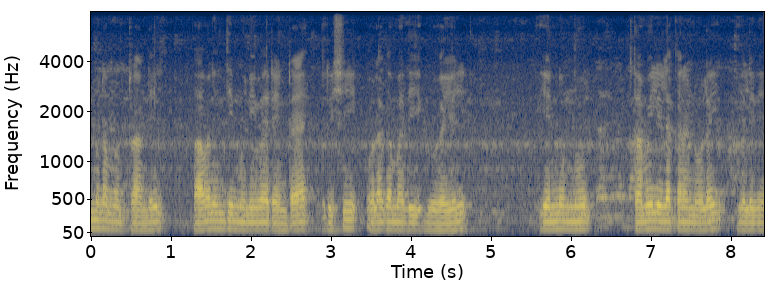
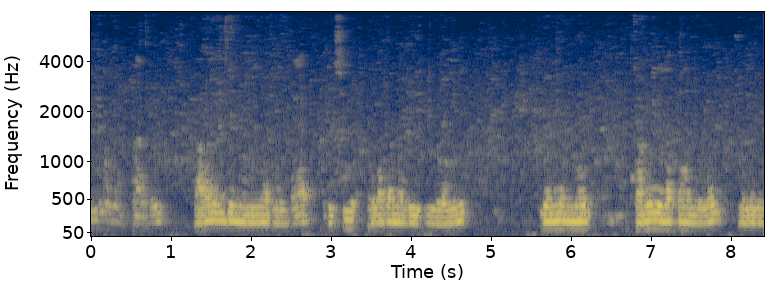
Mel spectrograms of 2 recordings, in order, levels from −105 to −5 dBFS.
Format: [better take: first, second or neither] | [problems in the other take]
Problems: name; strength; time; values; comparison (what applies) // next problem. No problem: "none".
first | noise reduction (classical method WPE with log-MMSE)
